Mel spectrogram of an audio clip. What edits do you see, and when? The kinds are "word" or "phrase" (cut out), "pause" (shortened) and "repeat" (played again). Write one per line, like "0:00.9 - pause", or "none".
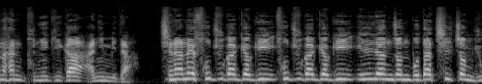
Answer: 0:01.5 - pause
0:02.8 - repeat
